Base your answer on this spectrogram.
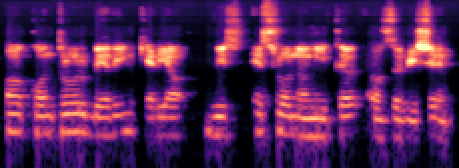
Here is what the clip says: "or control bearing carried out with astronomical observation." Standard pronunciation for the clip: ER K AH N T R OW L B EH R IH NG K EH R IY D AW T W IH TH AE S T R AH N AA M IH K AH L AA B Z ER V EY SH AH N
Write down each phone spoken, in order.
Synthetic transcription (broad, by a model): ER K AH N T R OW L B EH R IH NG K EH R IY AW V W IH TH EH S T R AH N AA M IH K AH L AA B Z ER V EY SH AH N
